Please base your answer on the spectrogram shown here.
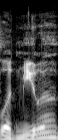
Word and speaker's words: Ludmila: I know it's pronounced Ludmila because of the girl on the Chernobyl HBO series.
